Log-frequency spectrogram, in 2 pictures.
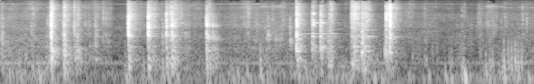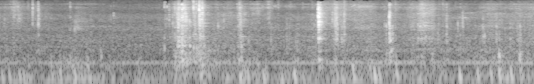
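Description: Clanks and knocks of a manual wheelchair's metal frame and wheels bumping against the truck cab as the chair is hauled across the driver's lap and into the cab. The knocks come in scattered groups over a steady low hum.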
